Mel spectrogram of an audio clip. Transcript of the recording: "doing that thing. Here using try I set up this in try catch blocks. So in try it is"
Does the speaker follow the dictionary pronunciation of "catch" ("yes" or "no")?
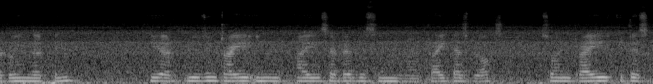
no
